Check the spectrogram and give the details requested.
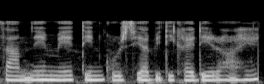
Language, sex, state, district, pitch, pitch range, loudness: Hindi, female, Arunachal Pradesh, Papum Pare, 205 Hz, 195-210 Hz, -14 LUFS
